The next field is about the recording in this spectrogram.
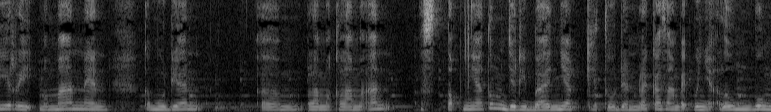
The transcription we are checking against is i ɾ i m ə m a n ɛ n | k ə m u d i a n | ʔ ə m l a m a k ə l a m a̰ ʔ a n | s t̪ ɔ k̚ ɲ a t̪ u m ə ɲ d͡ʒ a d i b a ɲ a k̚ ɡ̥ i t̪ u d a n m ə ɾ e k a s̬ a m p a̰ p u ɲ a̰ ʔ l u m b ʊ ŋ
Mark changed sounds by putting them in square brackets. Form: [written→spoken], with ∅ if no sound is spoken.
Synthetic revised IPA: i ɾ i m ə m a n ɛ n | k ə m u d i a n | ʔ ə m l a m a k ə l a m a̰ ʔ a n | s t̪ ɔ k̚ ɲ a t̪ u m ə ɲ d͡ʒ a d i b a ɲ a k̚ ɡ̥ i t̪ u d a n m ə ɾ e k a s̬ a m p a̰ p u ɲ a̰ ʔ l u m b ʊ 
